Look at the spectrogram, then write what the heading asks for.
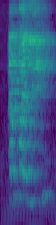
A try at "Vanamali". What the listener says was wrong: No, so I pronounce my name as Vanmali, but that's not how my name has to be pronounced. It's actually Vanamali. Ma with A ka matra also. Mama.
